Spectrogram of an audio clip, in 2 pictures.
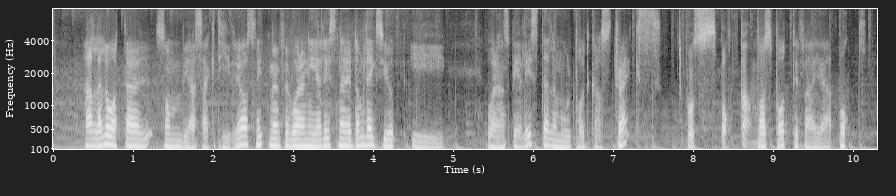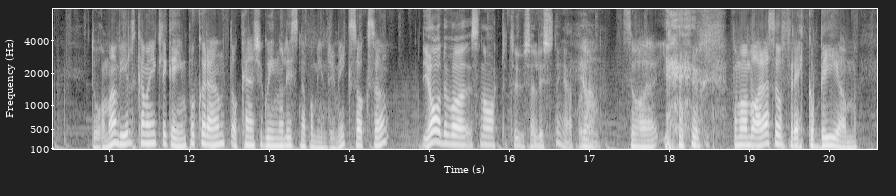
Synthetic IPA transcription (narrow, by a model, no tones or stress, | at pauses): alːaloːt̪aɾsɔmvɪhaʂsak̚t̪ʰːiːd̪ɪɡaɾəɑːvsnɪt̪ːmɛnfœɾvoːɾanyːalʏsnaɾəd̪ɔmlɛɡsjɵɵpːɪ | voːɾanspeːlɪst̪ɛlːəɾmuːɾpʰɔd̪kʰɑːst̪ʰːɾæks | pʰɔpɔt̪ːa̰npʰɔspɔt̪ːɪfajaɔk | d̪̥ɔɔmːanvɪlːsɔkʰanmanjɵklɪkːaɪnːpʰɔkʰɔɾant̪ɔkʰːanʂəɡoːɪnːɔlʏsnapʰɔmɪnd̪ɾəmɪksɔksɔ | jɑːd̪ɛvasnɑːʈt̪ʰʉ̟ːsənlʏsnɪŋha̰ɾpʰɔd̪ɛ̰nsɔ | fɔɾmanvɑːɾasɔfɾɛkːɔbeːm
